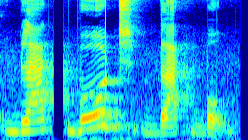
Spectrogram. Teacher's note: this is a compound noun where the stress occurs on the first syllable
